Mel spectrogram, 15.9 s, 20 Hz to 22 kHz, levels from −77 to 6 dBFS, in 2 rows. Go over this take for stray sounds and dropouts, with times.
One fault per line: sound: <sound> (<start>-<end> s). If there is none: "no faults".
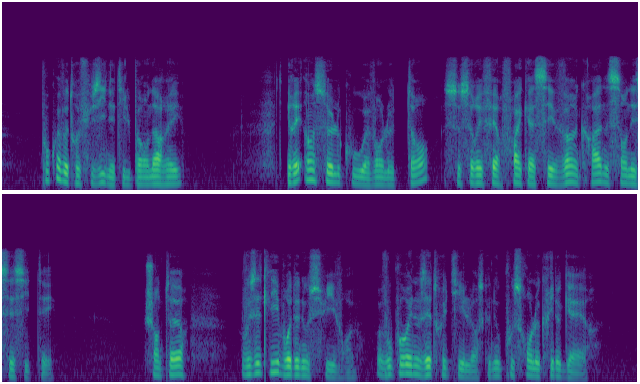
sound: dropout (3.5-3.6 s)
